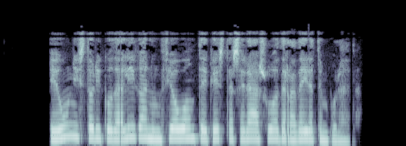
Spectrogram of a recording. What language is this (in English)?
Galician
